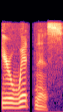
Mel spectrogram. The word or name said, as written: earwitness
